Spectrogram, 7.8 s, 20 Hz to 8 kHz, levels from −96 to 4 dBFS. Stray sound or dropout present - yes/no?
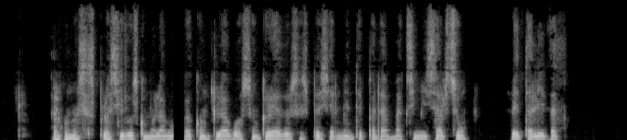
yes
